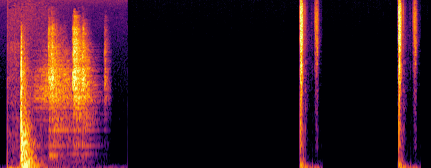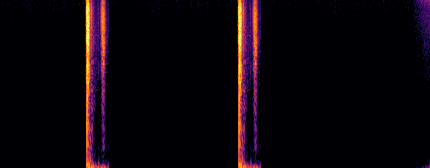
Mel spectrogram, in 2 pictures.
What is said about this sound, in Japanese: 檻の中に入ります。第一ドアのロックを解除。第一ドアをロック。第二ドアのロックを解除。第二ドアをロック。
